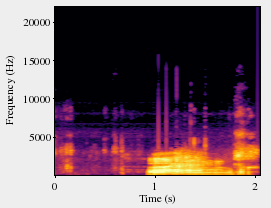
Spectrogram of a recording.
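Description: A dog growls up close.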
